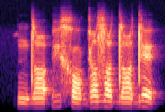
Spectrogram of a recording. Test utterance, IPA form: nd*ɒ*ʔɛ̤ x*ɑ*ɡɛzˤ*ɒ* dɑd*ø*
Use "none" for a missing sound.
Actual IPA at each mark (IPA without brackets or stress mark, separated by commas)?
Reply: ɑ, ɒ, ʌ, ɛ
